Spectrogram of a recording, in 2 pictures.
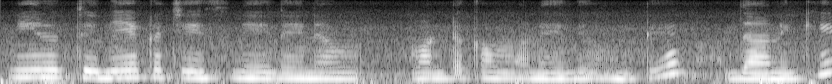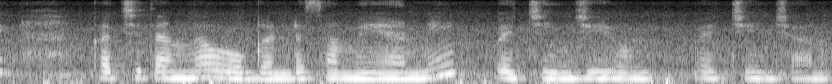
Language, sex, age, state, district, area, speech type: Telugu, female, 45-60, Telangana, Mancherial, rural, spontaneous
